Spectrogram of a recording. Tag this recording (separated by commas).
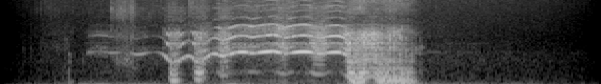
livestock, Animal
